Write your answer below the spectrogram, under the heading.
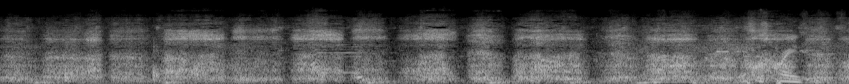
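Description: A man's heavy, rasping breathing, loud and close, repeating in rough breaths about once a second over a noisy, hissing recording for several seconds.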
